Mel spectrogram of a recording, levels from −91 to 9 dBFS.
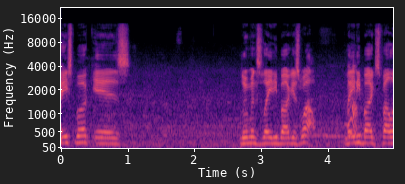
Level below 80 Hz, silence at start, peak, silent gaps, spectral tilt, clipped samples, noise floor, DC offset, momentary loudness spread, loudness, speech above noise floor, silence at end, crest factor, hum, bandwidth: -60 dBFS; 0 s; -12 dBFS; none; -3.5 dB/octave; under 0.1%; -46 dBFS; under 0.1%; 22 LU; -26 LUFS; 20 dB; 0 s; 16 dB; none; 14 kHz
